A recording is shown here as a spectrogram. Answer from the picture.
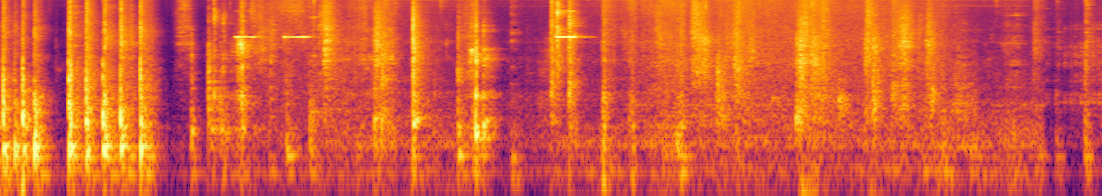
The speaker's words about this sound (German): Du kannst doch nicht mit einem Metallding in eine beschichtete Pfanne. Aber es dampft schon. Der Sesam wird verprügelt.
